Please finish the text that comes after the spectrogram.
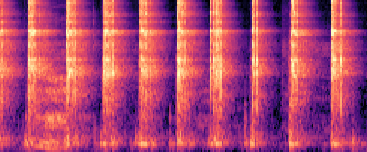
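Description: A ratcheting pipe threader from a budget Vevor kit cuts threads on pipe, giving loud, close ratchet clicks about twice a second, each a sharp metallic snap that fades before the next stroke.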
